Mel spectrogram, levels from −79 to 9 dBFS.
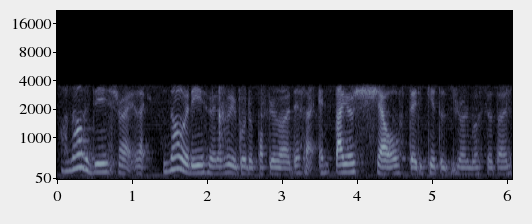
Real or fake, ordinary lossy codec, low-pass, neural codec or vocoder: real; Opus, 24 kbps; 3.6 kHz; none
